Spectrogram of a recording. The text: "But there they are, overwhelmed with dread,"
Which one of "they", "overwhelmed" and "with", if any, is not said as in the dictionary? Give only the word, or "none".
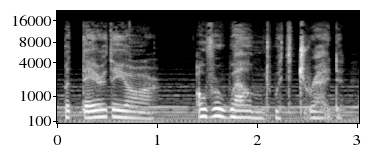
none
